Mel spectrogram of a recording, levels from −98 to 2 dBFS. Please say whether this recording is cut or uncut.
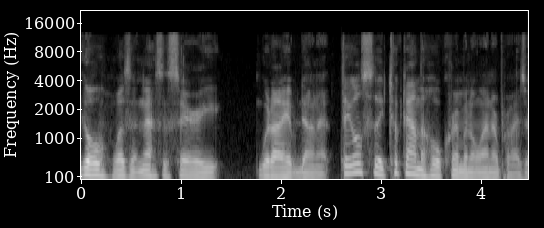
cut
